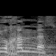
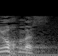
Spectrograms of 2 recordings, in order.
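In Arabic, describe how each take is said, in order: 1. الحرف الأوسط مشدد، وهي صيغة ثقيلة. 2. الحرف الأوسط مخفف، وهي صيغة خفيفة. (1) "غيره يقول يخمس" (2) "والشافعي يحب التخفيف"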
